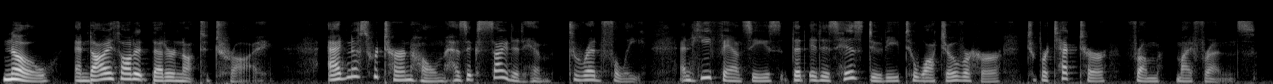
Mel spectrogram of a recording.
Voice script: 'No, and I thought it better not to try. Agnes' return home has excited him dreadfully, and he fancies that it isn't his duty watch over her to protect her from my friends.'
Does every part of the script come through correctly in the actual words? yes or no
no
